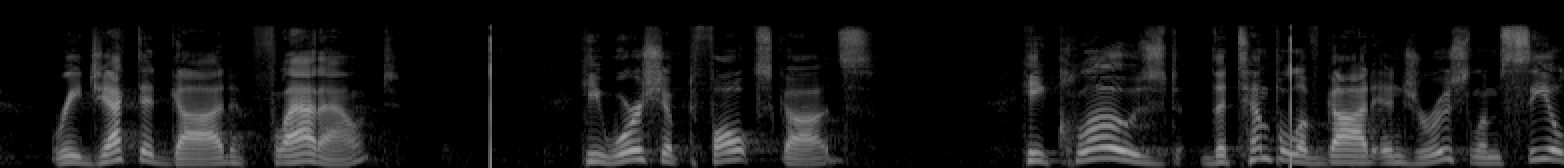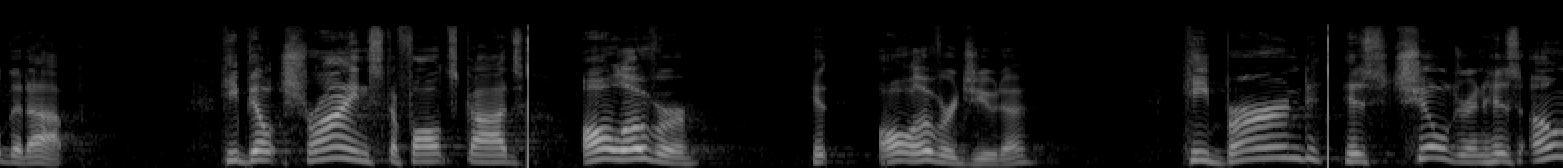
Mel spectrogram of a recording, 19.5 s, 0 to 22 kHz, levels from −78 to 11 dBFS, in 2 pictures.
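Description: Speech, interrupted by four sharp, loud clicks at 3.07, 8.07, 13.07 and 18.07 s, spaced exactly 5 s apart regardless of what the talker is doing. This is a file header played as audio: the stream was assembled from 5-second WAV pieces whose header bytes were left in and decoded as samples. On a waveform each appears as a brief spike about 1 ms long; on a spectrogram, as a thin vertical line spanning all frequencies.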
